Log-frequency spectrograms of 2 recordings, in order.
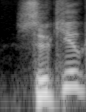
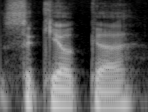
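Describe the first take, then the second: First: The u after Ts is clearly pronounced. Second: The u after Ts is swallowed. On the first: The speaker calls it wrong. "I think I'm saying that wrong" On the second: The speaker calls it right. "I think that U gets swallowed"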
